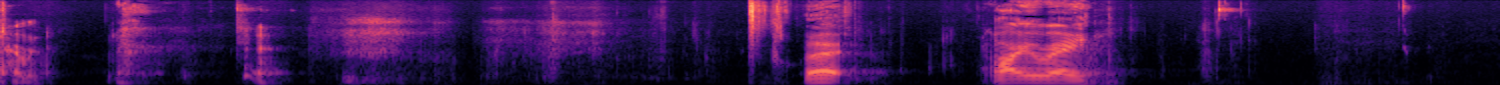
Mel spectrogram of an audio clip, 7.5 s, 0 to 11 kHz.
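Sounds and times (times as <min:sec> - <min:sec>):
speech: 0:00.0 - 0:01.5, 0:04.0 - 0:04.4, 0:05.0 - 0:05.6
person chewing and crunching cereal: 0:02.5 - 0:07.2.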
